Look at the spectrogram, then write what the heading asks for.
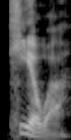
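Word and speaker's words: Kiawah: But going off a quick Google search, it's saying Kiowa, so I think you were closer. Okay. Yeah, Kauai was.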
